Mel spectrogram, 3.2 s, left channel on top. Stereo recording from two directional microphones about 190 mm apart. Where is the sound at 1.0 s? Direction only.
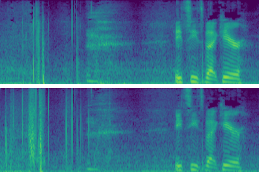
25° left (ahead or behind).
